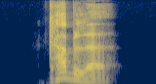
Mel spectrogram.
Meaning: inflection of kabbeln: 1. first-person singular present 2. first/third-person singular subjunctive I 3. singular imperative
- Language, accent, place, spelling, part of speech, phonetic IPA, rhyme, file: German, Germany, Berlin, kabble, verb, [ˈkablə], -ablə, De-kabble.ogg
